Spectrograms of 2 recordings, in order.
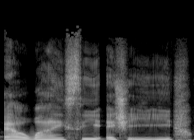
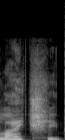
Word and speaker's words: lychee: lychee 它有两种拼法，第一种拼法叫做 l y c h e e，我们会念成 lychee；另外一种拼法是 litchi，l i t c h i，可以念成 litchi 或者是 lychee，两种念法都是可以的。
